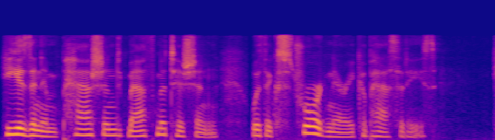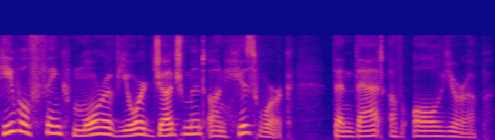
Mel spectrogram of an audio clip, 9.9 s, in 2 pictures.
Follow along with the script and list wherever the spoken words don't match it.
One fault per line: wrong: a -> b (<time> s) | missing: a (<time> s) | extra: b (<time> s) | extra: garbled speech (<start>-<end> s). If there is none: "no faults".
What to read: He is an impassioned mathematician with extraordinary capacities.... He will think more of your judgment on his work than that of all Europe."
no faults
